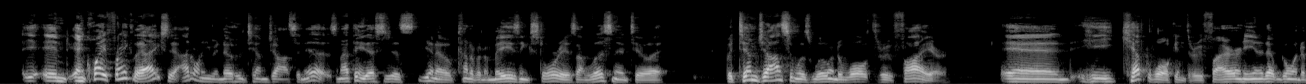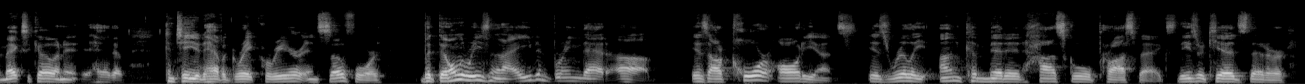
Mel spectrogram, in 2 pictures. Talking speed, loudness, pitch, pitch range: 210 wpm, -22 LUFS, 135 Hz, 125-155 Hz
